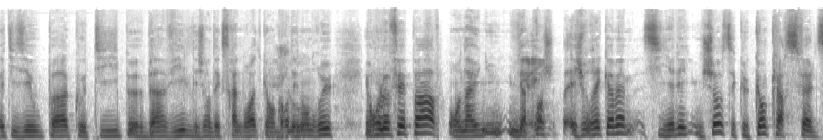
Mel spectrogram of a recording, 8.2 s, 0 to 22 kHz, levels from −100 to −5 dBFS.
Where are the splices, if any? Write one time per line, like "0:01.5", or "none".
0:04.4
0:05.6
